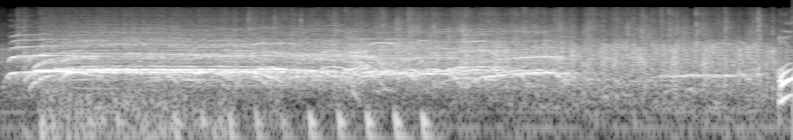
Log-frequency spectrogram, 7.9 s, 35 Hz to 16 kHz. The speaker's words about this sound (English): Now we have to pick number 2 and 3 based on applause. The applause meter is ready to go.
